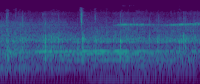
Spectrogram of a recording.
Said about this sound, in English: Are you sure it's clapping? You are clapping. Are you sure?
